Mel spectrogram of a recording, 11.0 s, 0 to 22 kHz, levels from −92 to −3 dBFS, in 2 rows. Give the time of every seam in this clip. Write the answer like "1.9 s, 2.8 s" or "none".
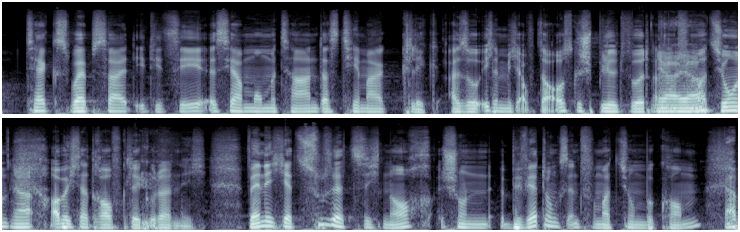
3.7 s, 4.0 s, 8.8 s

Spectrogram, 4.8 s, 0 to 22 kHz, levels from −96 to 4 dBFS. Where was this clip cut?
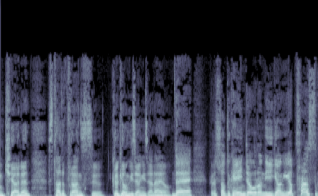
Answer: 1.6 s

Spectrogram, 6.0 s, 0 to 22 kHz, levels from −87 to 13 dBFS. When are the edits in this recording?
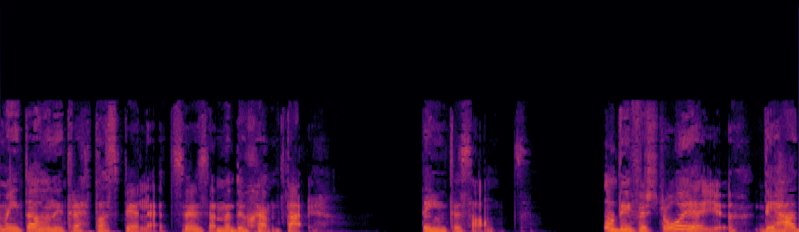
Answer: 1.6 s

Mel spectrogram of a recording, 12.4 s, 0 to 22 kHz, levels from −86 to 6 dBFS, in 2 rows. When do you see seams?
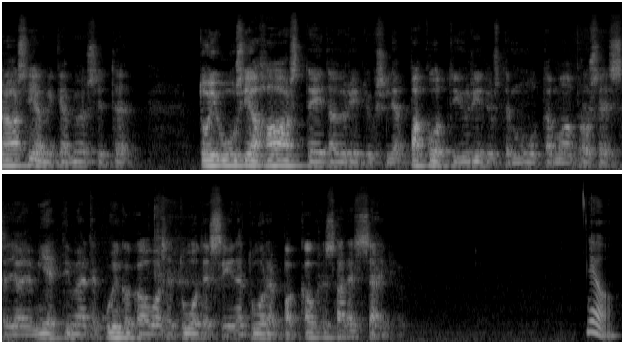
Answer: none

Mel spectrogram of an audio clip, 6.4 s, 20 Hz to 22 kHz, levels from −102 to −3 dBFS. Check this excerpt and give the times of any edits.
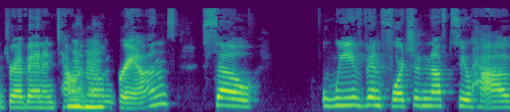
none

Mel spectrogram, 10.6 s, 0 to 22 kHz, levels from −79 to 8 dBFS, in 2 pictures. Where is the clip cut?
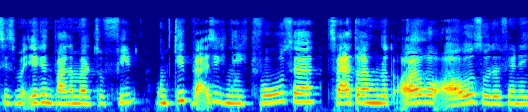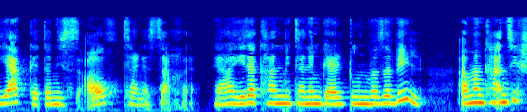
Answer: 1.5 s, 1.9 s, 2.6 s, 3.2 s, 6.5 s, 7.3 s

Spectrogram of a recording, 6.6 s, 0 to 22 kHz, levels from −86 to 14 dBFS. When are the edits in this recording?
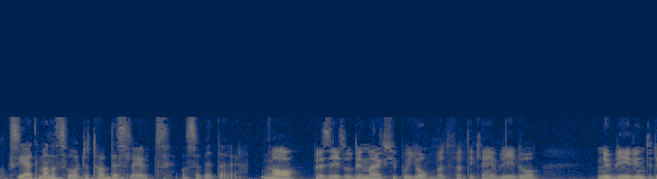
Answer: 1.8 s, 2.5 s, 3.1 s

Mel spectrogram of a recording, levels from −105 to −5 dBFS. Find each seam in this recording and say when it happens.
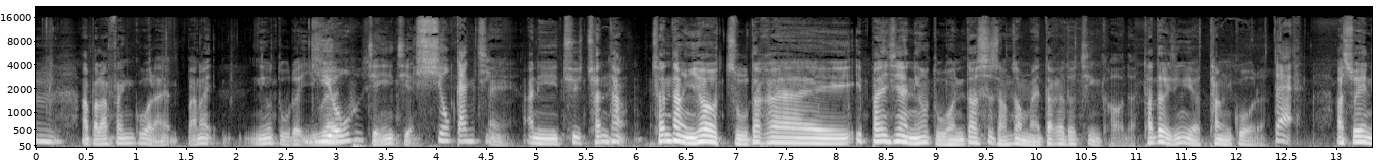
1.4 s, 6.1 s, 11.0 s

